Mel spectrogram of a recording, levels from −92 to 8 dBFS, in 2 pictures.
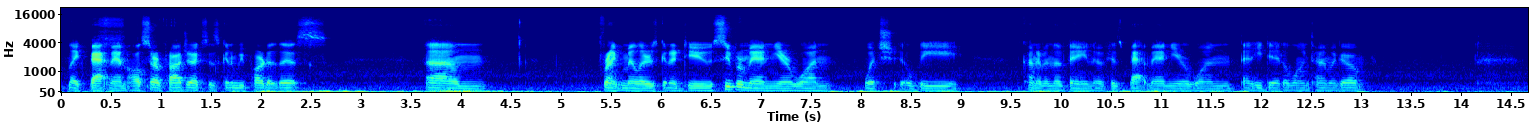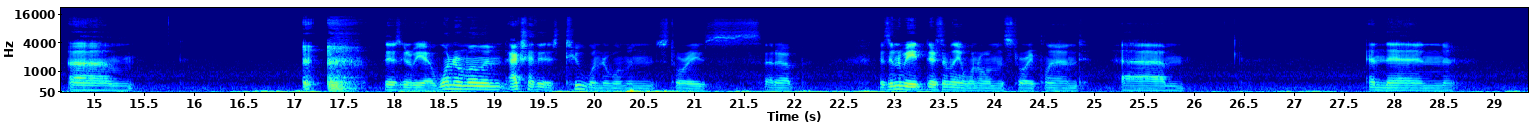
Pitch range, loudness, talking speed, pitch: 100-110 Hz, -44 LUFS, 150 wpm, 105 Hz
